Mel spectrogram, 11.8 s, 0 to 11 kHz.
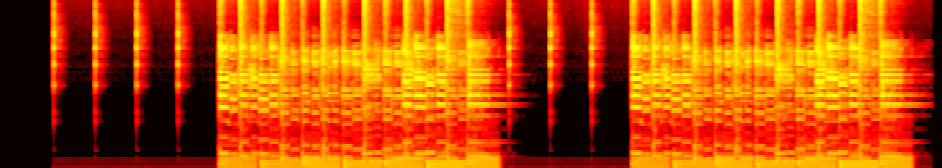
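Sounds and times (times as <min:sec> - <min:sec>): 
country rock music: 0:02.8 - 0:06.4, 0:07.9 - 0:11.6.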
